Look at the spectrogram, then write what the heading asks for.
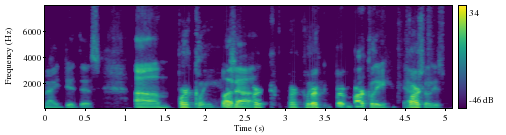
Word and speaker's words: Berkeley: did this um Berkeley Barkley it's pronounced Barkley oh yeah yeah sparkly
